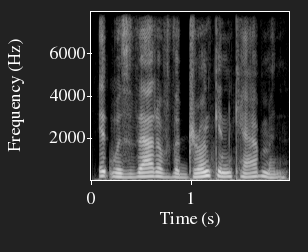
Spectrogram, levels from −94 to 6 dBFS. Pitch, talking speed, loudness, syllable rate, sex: 175 Hz, 210 wpm, -17 LUFS, 4.9 syllables/s, female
